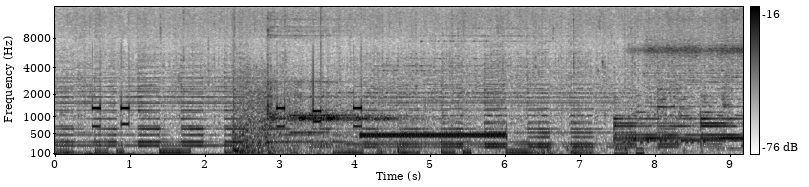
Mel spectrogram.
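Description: A phone number is dialed in The Red Strings Club video game: a series of short, evenly paced touch-tone beeps over a steady music bed, followed by a longer sustained tone.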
